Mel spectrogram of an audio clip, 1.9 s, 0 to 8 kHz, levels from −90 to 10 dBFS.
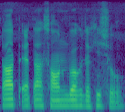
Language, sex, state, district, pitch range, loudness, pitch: Assamese, male, Assam, Hailakandi, 105-115 Hz, -22 LUFS, 110 Hz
